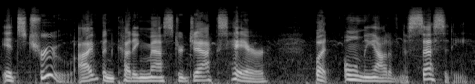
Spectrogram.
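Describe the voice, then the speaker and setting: A woman's voice: sits low, sing-song, moderate pace, fairly bright tone, heavily acted. Woman doing a polite, proper butler. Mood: courteous. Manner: formal, courteous.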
